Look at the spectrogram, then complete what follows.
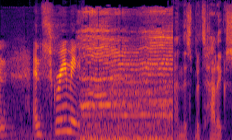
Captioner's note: crying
